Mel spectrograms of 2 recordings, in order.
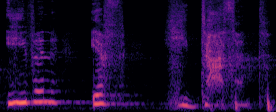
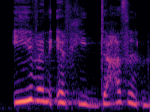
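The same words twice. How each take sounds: First: Slow, unvoiced whisper; soft whisper. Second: Said in the usual way. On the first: Shown as a demonstration. Pastor stressing the youths' faith, whispered. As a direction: breathe it gently. Repeated emphasis.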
